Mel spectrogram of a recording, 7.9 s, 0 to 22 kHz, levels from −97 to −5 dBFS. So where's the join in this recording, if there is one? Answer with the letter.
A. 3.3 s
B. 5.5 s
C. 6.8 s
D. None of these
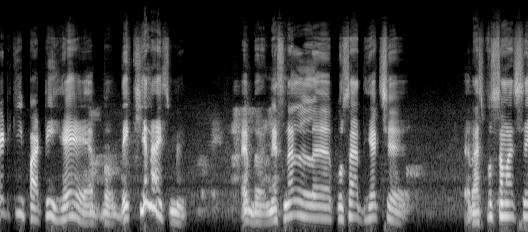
D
